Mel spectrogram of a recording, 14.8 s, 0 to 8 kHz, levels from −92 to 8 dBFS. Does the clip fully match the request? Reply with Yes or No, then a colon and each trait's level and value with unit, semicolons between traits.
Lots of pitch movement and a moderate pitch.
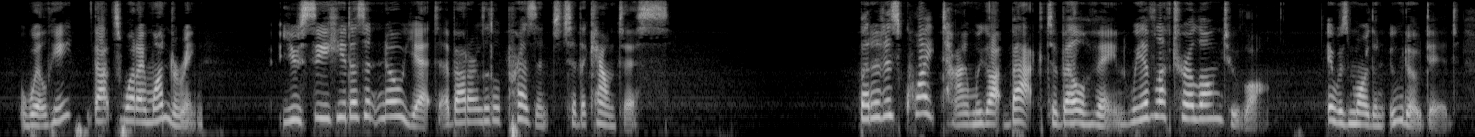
No: wide, 6.5 semitones; very high, 250 Hz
